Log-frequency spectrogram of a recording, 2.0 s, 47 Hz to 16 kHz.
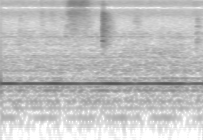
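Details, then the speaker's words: Victron MultiPlus-II 48V 5kVA 120V inverters carrying just under 5 kW (water heater plus house): steady, pure mid-pitched hum holding dead even, with faint background hiss. Normal hum under load. "so these inverters actually seem to get louder when the fan is running lightly when the fan opens up it gets quieter so in these lighter loads when the fan kicks on you hear that one"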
